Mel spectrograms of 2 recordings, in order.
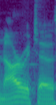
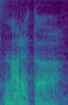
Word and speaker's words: Naruto: okay because I mean, we still call him Naruto sometimes, even though it's Naruto. Naruto. Gonna do the Sasuke pronunciation.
